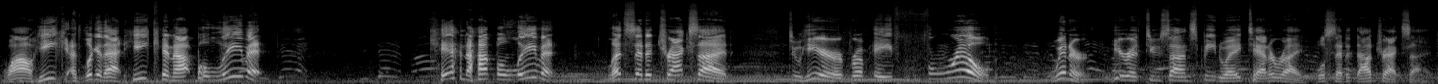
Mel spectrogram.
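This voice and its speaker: A man calling the finish of a race as play-by-play announcer, excited and emphatic. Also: sits high, measured pace. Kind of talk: play-by-play commentary.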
